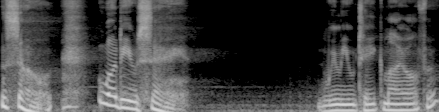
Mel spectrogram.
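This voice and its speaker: A man playing a flirtatious, possessive tentacled alien boss in an ASMR roleplay, speaking in a teasing, courtly, deliberate way with long echoing reverb. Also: mid-range voice, sing-song, warm tone, husky, heavily acted. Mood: seductive, coaxing.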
